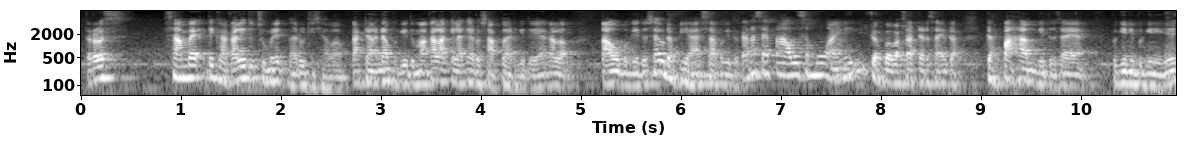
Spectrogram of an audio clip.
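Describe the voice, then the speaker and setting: A man's voice: medium pitch, sharp tone, a little hiss or hum. A middle-aged man giving a relationship seminar to a live audience in a casual, chatty way, acting out little dialogues. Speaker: workshop trainer.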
